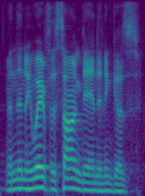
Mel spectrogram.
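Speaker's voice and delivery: ordinary delivery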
